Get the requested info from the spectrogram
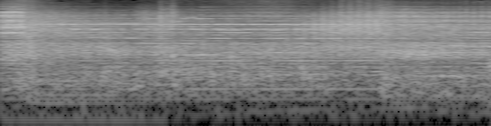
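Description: A loud rushing, rumbling sound effect from the animated movie trailer's soundtrack. It starts suddenly, holds steady and swells again about three seconds in.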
